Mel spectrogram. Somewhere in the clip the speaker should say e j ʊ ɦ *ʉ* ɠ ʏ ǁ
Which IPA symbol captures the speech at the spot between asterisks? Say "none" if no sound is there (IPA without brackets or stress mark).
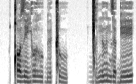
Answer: u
